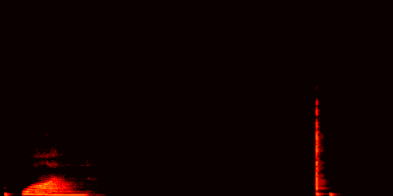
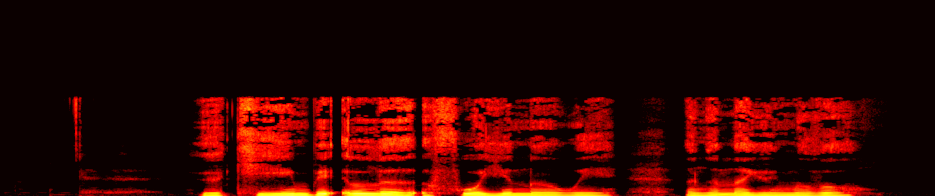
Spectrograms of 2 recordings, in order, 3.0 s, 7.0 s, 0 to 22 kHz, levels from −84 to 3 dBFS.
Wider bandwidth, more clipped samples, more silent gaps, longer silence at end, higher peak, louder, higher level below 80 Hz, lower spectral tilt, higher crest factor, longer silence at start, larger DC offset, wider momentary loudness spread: about the same, 11.5 kHz vs 11.5 kHz; neither; first, 1.10-1.14 s, 1.22-2.18 s, 2.25-2.29 s vs none; second, 0.45 s vs 0.6 s; second, -12 dBFS vs -6 dBFS; second, -39 LUFS vs -20 LUFS; second, -86 dBFS vs -60 dBFS; second, -3.5 dB/octave vs -7.5 dB/octave; first, 30 dB vs 16 dB; second, 0.05 s vs 1.5 s; neither; first, 18 LU vs 11 LU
